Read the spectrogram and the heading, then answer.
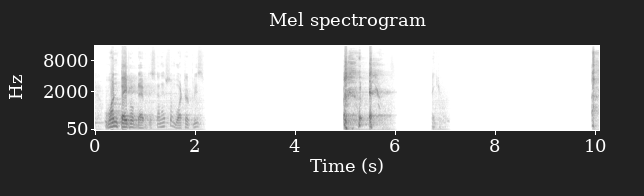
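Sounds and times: man coughing into microphone: 0:05.0 - 0:06.0.

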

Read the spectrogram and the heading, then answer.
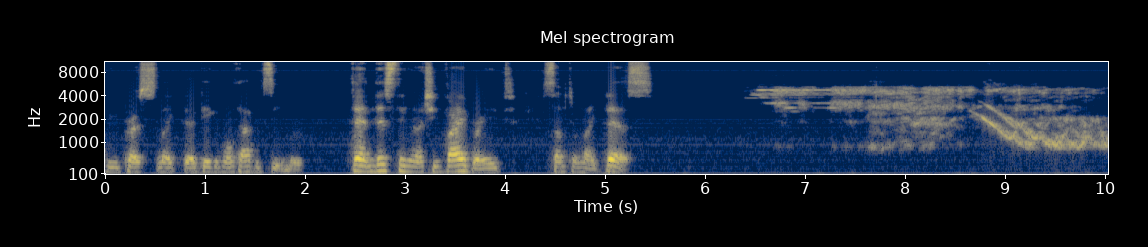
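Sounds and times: high warbling electronic tones: 0:06.4 - 0:10.0.

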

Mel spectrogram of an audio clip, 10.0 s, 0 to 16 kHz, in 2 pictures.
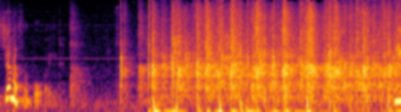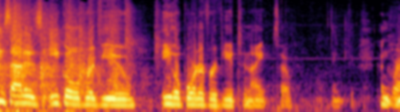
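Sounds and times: audience applauding: 0:01.5 - 0:06.9.

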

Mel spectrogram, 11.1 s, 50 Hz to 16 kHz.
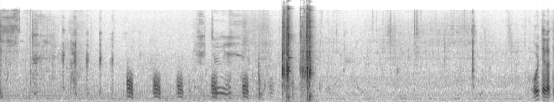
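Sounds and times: faint boat deck ambience: 0:00.0 - 0:11.0
camera shutter clicks: 0:05.6 - 0:06.4.

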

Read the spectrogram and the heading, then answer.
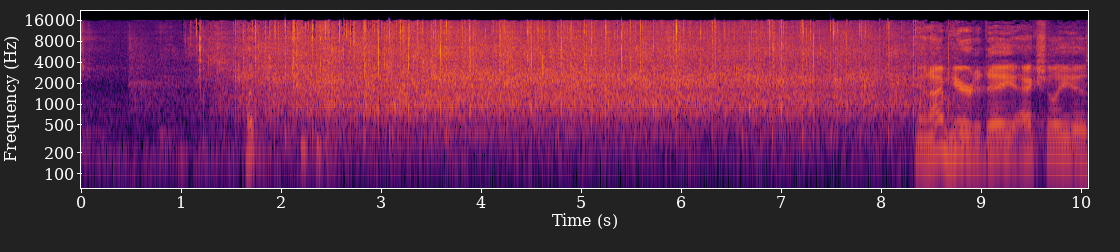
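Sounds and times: audience applauding: 0:01.1 - 0:09.4.

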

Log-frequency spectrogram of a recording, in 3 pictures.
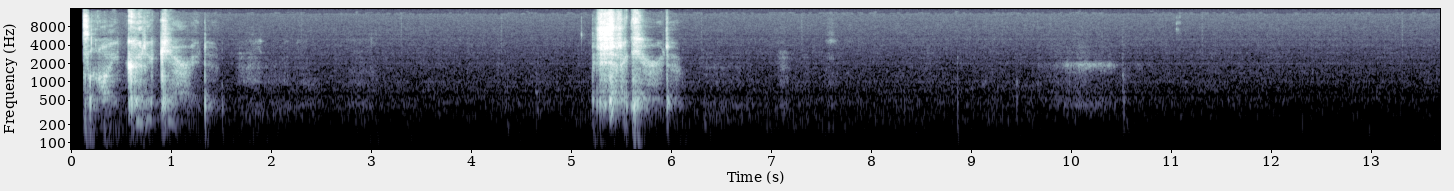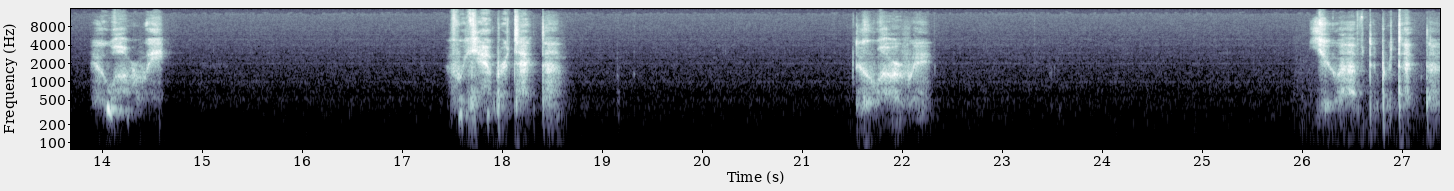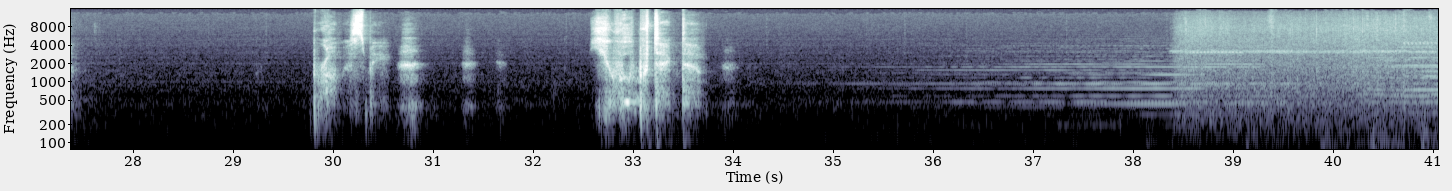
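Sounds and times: person whispering: 0:00.1 - 0:01.5, 0:05.2 - 0:06.2, 0:13.9 - 0:14.7, 0:17.5 - 0:18.7, 0:21.5 - 0:22.4, 0:26.1 - 0:27.5, 0:29.8 - 0:30.9, 0:32.6 - 0:33.9.

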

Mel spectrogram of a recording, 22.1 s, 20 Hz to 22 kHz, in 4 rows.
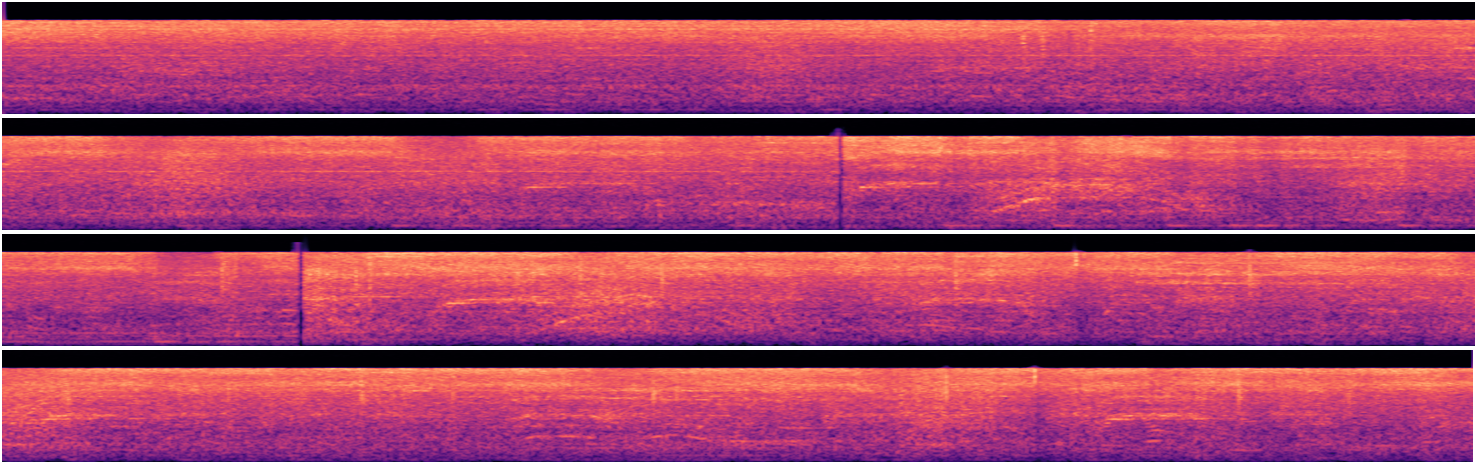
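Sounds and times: crowd voices: 0:00.0 - 0:22.0.

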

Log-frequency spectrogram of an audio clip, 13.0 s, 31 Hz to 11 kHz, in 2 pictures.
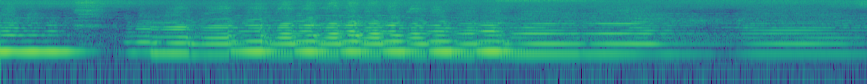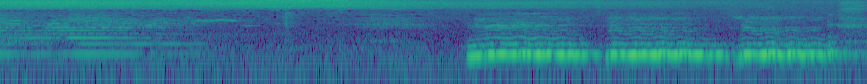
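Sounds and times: woman humming: 0:00.0 - 0:04.6, 0:10.0 - 0:12.8
low flute note: 0:00.0 - 0:08.3.

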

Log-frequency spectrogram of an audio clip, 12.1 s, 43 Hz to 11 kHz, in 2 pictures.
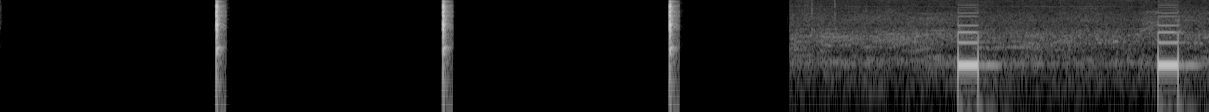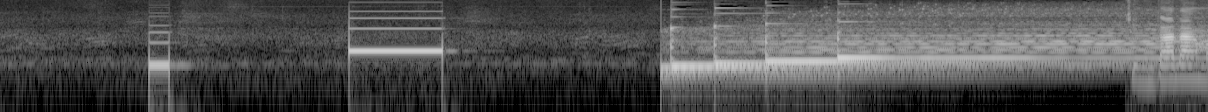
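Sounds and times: countdown timer beeps: 0:09.4 - 0:11.2.

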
